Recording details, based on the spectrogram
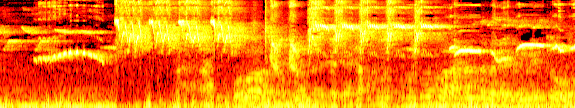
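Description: A shortwing sings a lively, varied song: clear rising whistles, then fast high chattering trills and rolling phrases that drop to lower warbled notes.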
